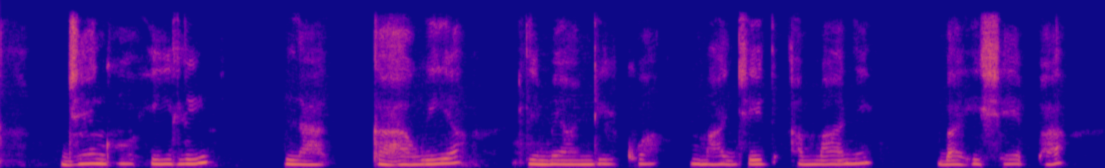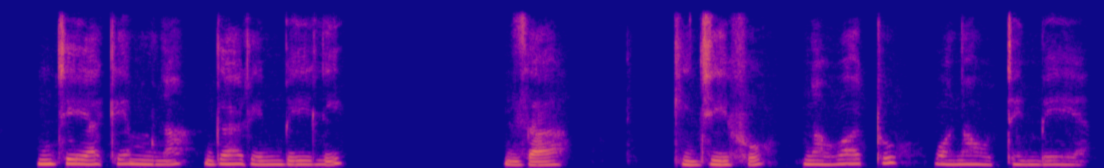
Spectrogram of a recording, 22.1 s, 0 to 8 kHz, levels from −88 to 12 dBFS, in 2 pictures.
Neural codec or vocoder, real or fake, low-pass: vocoder, 44.1 kHz, 128 mel bands, Pupu-Vocoder; fake; 7.2 kHz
